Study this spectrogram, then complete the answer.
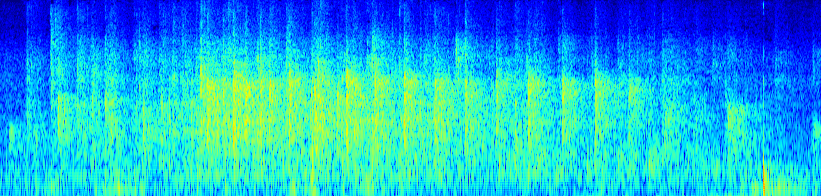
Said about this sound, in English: Clapping's become a new thing in Mayapur. I'll clap for you.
